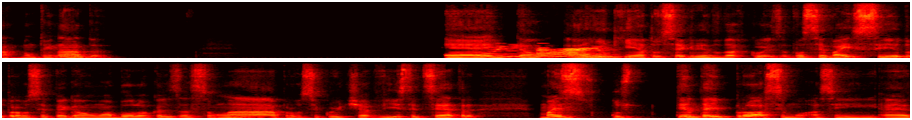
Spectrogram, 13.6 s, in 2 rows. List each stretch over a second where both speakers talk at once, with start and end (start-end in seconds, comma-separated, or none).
3.5-4.7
